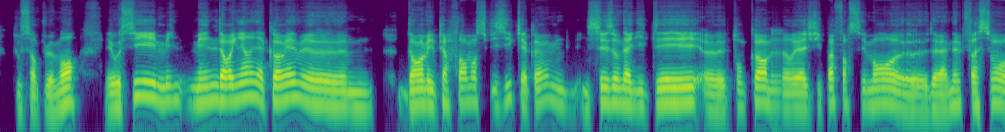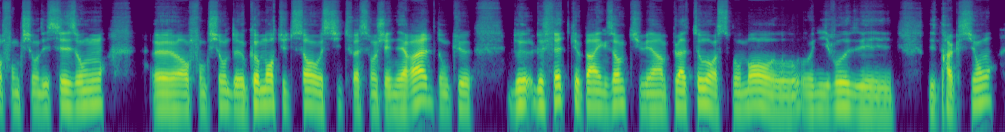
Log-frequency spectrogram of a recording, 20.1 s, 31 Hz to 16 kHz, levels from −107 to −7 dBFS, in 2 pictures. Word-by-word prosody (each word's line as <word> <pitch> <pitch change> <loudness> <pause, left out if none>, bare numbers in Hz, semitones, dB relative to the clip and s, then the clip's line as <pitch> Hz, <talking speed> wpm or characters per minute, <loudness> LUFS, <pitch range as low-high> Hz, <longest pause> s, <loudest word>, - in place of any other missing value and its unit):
tout - - -12
simplement, 120 +9 +1 0.2
et 100 - -4
aussi 165 - +2
mi 140 +1 -4
mine 135 +3 -1
de 145 - +7
rien 145 +4 +4
il - - -2
y - - +2
a - - +1
quand 140 +1 +3
même, 160 +1 +2
hem 110 -5 0 0.3
dans 120 +1 +3
les 120 -1 +2
performances 130 +2 -3
physiques. 135 +8 -8
Il - - +1
y - - +3
a - - -7
quand 125 - -2
même 145 -1 -6
une 115 -3 -7 0.2
une 105 - -10
saisonnalité, 125 +1 +2
heu, 95 -1 -1
ton 110 - -9
corps 130 +5 +4
ne 115 - -7
réagit 100 0 0
pas 130 - +1
forcément, 120 0 -1
heu, 95 -2 -1
de 100 - +1
la 95 0 +1
même 115 +1 -4
façon 115 +3 -2
en 120 -3 +2
fonction 100 0 -6
des 100 0 -5
saisons, 115 +2 0 0.6
heu, 100 0 +4
en 95 - +3
fonction 100 +4 -4
de 95 -2 -1
comment 115 +6 +2
tu 110 - -10
te - - -10
sens 115 -2 +2
aussi 105 +3 -4
de - - -19
façon 100 0 -4
générale, 95 +9 +4
donc, 100 -1 -9
heu, 100 -2 -2 0.4
de 120 +3 +1
le 115 - +1
fait 140 +5 +2
que - - 0
par 110 - +4
exemple 115 +3 +1
tu 100 0 -6
aies - - +1
un 100 -1 +1
plateau 115 +2 +1
en - - +1
ce - - -10
moment 110 +2 +3
au 90 +1 -2
au - - -2
niveau 100 +3 0
des 90 -3 -4 0.4
des - - -7
tractions, 130 +3 -1
115 Hz, 225 wpm, -24 LUFS, 100-125 Hz, 0.6 s, de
